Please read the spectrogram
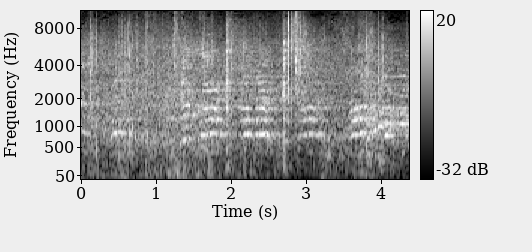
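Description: Inline hockey play in an arena: voices shouting and calling across the rink, with sharp clacks of sticks and puck hitting the rink floor.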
